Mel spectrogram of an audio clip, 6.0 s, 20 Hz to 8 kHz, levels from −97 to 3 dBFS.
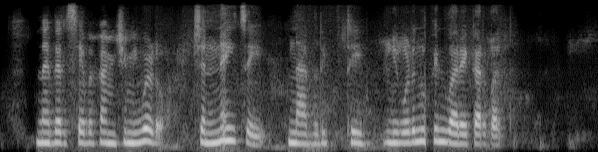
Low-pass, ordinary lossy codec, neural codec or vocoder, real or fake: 7.2 kHz; Opus, 64 kbps; codec, 16 kHz, 1 kbps, X-Codec, HuBERT features, trained on LibriSpeech; fake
